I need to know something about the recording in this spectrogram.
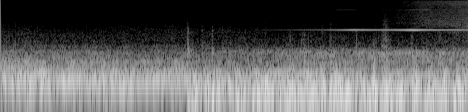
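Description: Sound effect for an animated logo intro: a loud, deep rumbling build-up that grows heavier about a second in, with a thin, steady high tone joining about a second and a half in.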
